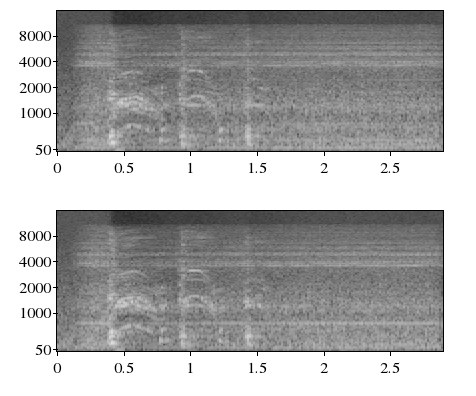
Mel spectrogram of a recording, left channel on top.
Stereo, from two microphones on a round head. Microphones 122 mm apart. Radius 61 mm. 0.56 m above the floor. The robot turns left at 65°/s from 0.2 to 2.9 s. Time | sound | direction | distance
0.4 | a cough | 25° right (ahead or behind) | 1.0 m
